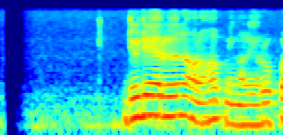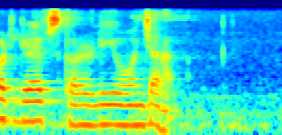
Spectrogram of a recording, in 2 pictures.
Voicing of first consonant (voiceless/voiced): voiced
